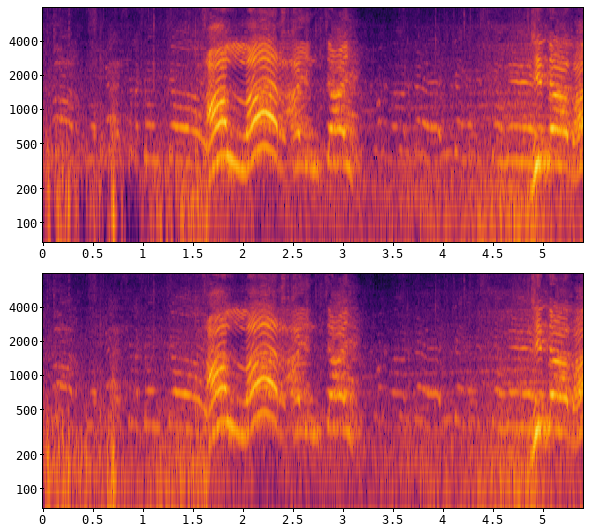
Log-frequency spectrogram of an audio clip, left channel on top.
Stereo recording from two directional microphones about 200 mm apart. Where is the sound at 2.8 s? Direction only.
25° left (ahead or behind).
